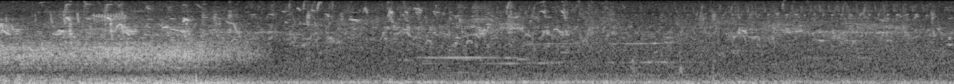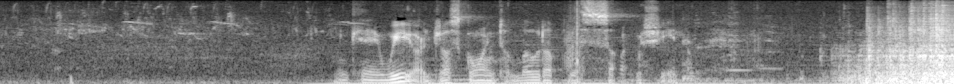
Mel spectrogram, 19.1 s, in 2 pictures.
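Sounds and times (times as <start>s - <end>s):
faint songbirds chirping: 0.0s - 19.0s
low background rumble: 9.0s - 19.0s.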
